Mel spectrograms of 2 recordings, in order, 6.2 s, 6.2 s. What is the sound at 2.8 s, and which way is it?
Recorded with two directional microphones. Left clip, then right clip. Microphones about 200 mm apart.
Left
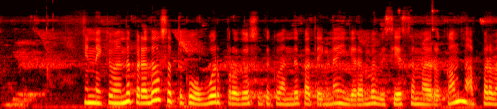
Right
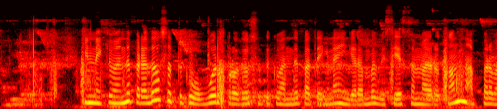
A woman's voice, 20° left (ahead or behind).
